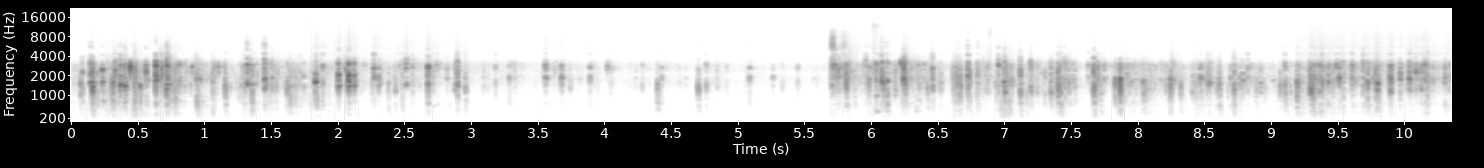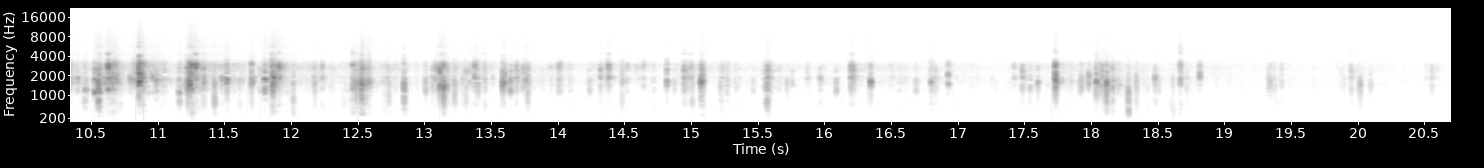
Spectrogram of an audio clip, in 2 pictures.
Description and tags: keyboard keys underwater
underwater recording of several computer keyboard keys hitting each-other.
OKM II Studio-> MD.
